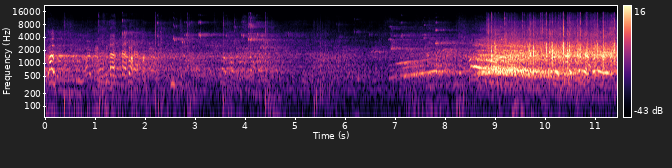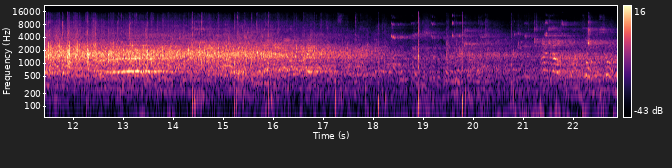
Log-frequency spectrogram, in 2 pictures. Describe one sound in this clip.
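Sneakers squeak on the floor.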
